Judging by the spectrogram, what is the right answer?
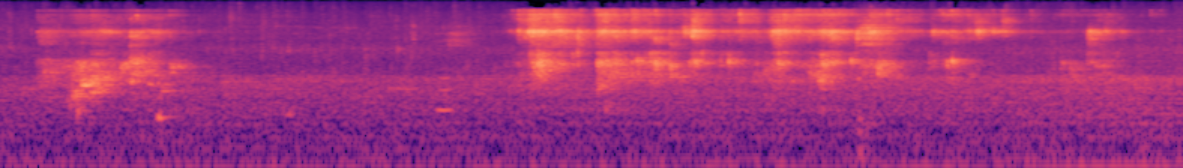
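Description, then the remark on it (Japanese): Water splashes and pours in uneven bursts as it is poured over to rinse off foam: a short gush near the start, a pause, then a longer stretch of sloshing, trickling rinse water for several seconds. “かけますね。”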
